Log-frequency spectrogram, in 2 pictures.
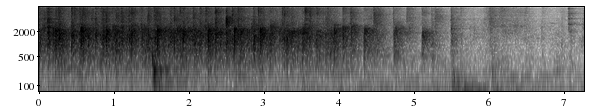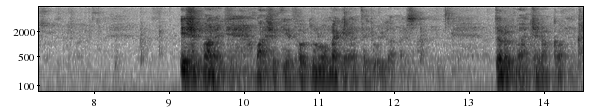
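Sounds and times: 
concert audience applause for a young drummer: 0.0 - 5.4
speech: 9.2 - 12.4, 13.7 - 14.5.

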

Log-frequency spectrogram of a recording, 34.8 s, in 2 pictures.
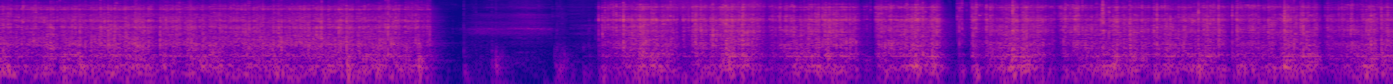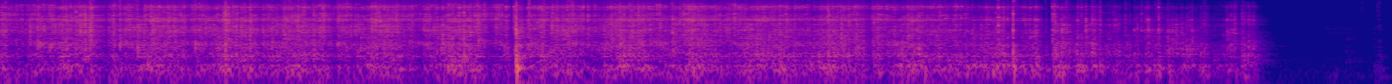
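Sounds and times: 
laborious grinding with a manual coffee grinder: 0.0 - 5.6, 7.3 - 33.3
coffee beans loaded into a manual coffee grinder: 7.6 - 10.8
coffee grinder drawer pushed into place: 7.7 - 9.6.

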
